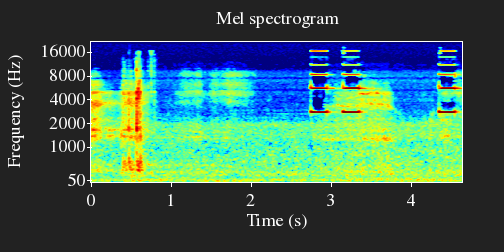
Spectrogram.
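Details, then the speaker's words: Jump pack (3,000) connected to a dead project vehicle's battery: short high double beeps every second or so warn the battery is completely flat, requiring the Boost button before cranking. "see that bleeping you can hear means that that is completely dead flat so I've got to press the Boost button until it clicks"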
